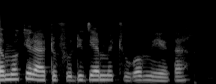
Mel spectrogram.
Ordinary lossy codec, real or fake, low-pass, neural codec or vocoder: none; real; 7.2 kHz; none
